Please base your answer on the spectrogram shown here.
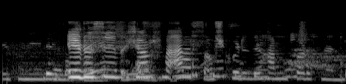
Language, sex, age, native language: Icelandic, female, 11, Icelandic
